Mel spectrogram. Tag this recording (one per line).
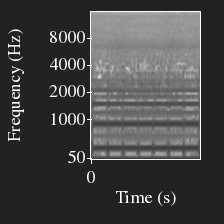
burst
noise
scanner
horn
